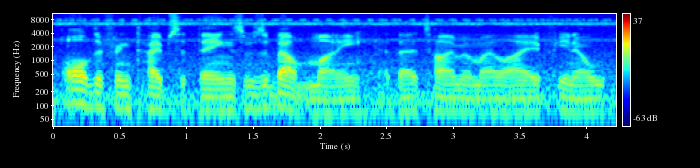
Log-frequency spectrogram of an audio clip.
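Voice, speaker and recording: Speaking very fast with hardly any pauses, a man with a Long Island accent keeps a very deep, low pitch and fairly even intonation. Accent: New York (Long Island) American. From US Northeast, Long Island, New York. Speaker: vlogger. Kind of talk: casual monologue. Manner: halting, with many fillers.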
